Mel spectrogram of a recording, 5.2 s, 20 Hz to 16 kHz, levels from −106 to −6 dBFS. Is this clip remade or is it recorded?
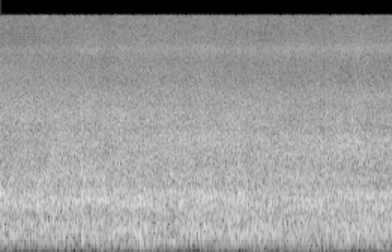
remade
